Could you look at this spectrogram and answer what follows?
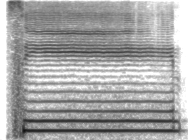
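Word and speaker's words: سين: জিহ্বার আগায় সামনে নিচে দুই দাঁতের পেট ও আগায় লাগাবো, লাগিয়ে সিম্পল এরকম একটু আওয়াজ হবে, চার আলিফ টান হবে। সিন।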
